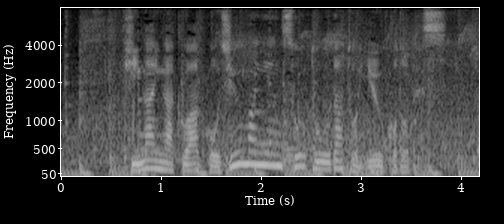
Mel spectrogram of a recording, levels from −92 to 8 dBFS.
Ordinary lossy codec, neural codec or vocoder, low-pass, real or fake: none; none; none; real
